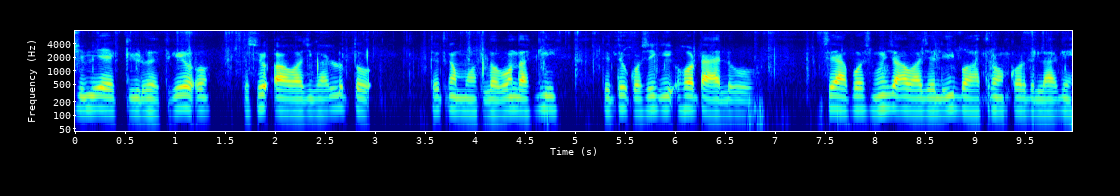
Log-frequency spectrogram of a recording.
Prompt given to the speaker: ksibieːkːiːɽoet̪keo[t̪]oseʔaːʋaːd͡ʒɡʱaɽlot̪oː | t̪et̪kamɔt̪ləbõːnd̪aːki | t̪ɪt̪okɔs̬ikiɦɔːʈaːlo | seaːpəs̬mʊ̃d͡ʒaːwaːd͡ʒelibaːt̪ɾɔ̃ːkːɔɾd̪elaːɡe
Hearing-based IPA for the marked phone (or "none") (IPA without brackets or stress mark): t̪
